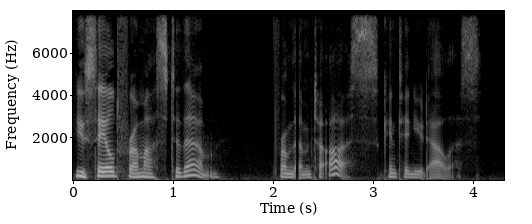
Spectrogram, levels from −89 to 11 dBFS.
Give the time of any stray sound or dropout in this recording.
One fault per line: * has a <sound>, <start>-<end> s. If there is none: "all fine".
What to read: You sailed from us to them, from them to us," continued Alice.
* has a dropout, 2.2-2.3 s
